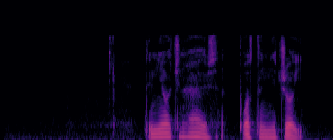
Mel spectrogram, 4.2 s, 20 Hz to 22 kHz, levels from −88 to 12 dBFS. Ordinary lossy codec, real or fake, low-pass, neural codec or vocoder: none; real; none; none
